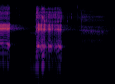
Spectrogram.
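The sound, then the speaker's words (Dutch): A sheep in a field bleats in a short, wavering call, then a longer, louder bleat, trailing off into a fainter one. Clear, with no voices. “Dan kan je daar maar beter lopen zo met je schapen.”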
